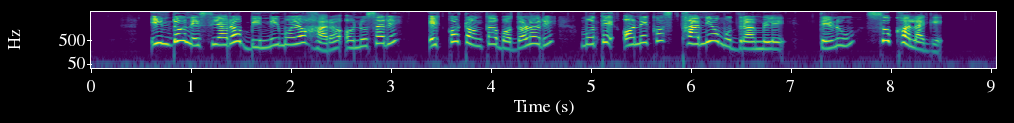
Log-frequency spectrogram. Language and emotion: Odia, happy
